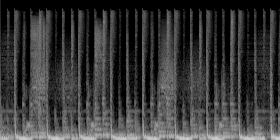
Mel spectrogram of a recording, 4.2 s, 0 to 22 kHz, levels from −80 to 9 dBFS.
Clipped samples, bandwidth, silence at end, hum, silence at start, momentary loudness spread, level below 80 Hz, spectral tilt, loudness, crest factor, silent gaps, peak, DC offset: under 0.1%; 17 kHz; 0 s; none; 0 s; 1 LU; -18 dBFS; -5 dB/octave; -20 LUFS; 12 dB; none; -6 dBFS; under 0.1%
